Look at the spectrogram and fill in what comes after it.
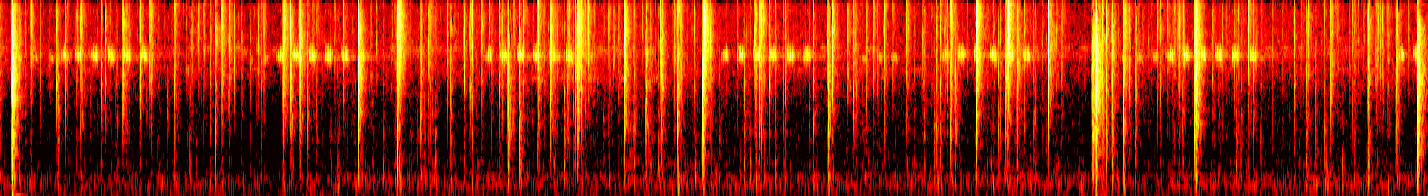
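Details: Crickets at night in a forest, chirping in short, high, pulsed trills that recur roughly every one to two seconds, under loud, irregular crackling and popping of a campfire throughout.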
